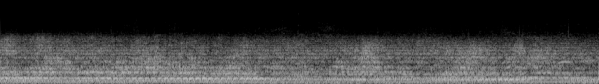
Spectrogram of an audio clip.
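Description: A propeller warplane drones steadily overhead at the Flying Legends airshow, a loud continuous engine roar with pulsing propeller beat throughout.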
